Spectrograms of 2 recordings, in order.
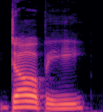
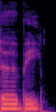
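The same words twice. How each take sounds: First: The word is said with a British pronunciation. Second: The word is said with a non-British pronunciation. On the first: This is how a Brit says the word. "As a Brit, of course, I pronounce the word derby" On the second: This is how the word is said within the sport. "within the sport it's more likely to be pronounced roller derby"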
